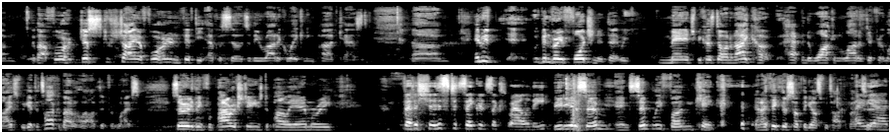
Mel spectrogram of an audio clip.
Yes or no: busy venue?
yes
